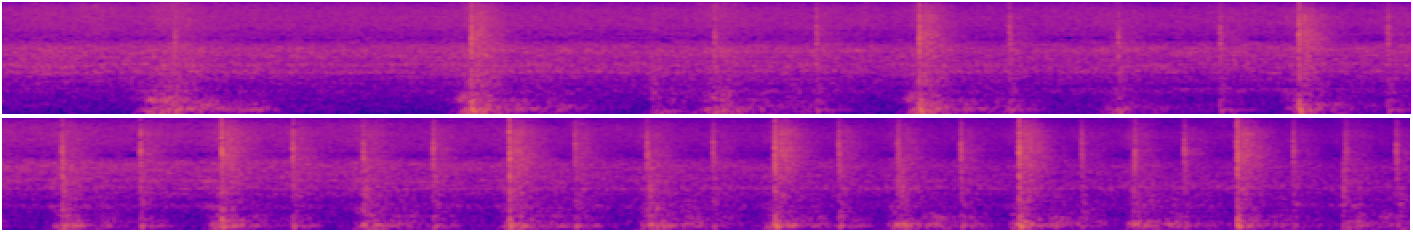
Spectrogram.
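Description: A song opens with a steady, chugging percussive rhythm of sharp clicks and hissy hits over a low hum, evoking a train rolling along at an even pace, with no singing yet.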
